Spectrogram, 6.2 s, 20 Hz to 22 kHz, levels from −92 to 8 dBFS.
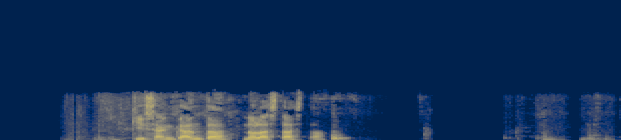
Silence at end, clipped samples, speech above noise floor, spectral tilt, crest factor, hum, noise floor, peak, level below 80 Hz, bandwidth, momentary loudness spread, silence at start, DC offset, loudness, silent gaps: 0.3 s; under 0.1%; over 72 dB; -3 dB/octave; 20 dB; none; under -90 dBFS; -2 dBFS; -66 dBFS; 8 kHz; 13 LU; 1 s; under 0.1%; -17 LUFS; 4.83-4.87 s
